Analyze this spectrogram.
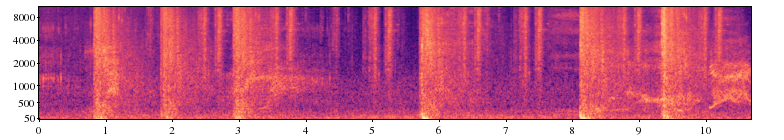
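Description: A shotgun fires loud booming blasts again and again.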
